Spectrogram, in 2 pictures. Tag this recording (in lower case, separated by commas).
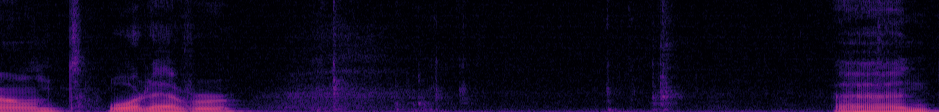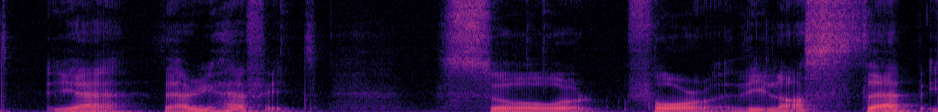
speech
